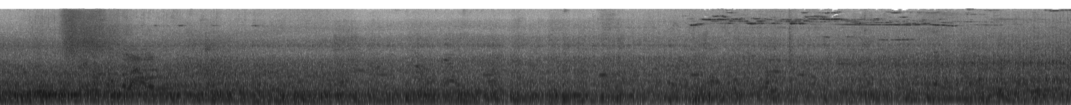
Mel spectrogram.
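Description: Loud, steady city-street traffic of heavy vehicles such as buses and trucks running, with a short air-brake-like hiss about a second in. People's voices sound in the background.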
